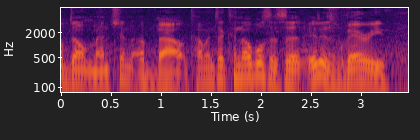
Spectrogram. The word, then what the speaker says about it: Knoebels: Vlog is the name everybody wonders why it's pronounced Knoebels now I don't know much about um what's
